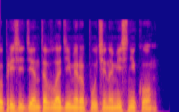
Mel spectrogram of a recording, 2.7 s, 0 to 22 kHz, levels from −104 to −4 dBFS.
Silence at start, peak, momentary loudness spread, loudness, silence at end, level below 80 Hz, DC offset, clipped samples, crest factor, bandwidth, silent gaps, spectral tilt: 0 s; -10 dBFS; 6 LU; -25 LUFS; 0.35 s; -46 dBFS; 0.4%; under 0.1%; 16 dB; 10.5 kHz; none; -7 dB/octave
